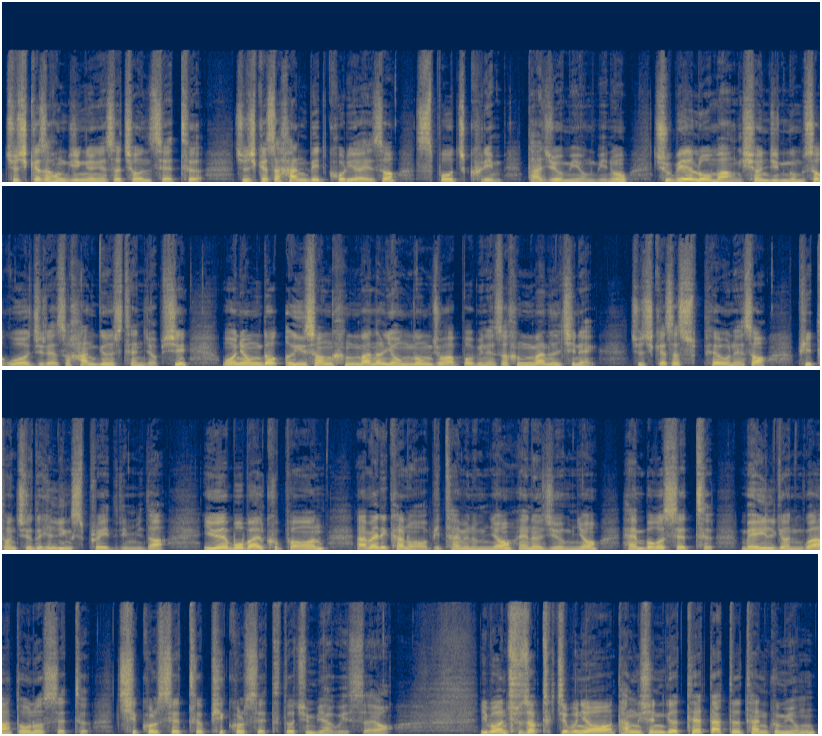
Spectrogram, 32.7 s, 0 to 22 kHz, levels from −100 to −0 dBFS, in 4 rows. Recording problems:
thin; somewhat; fading below 350 Hz

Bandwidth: 16 kHz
